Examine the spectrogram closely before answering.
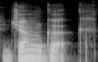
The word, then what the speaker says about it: Jungkook: So the K is, the K is silent. Jungkook.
